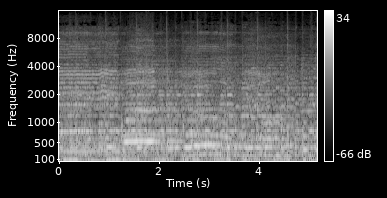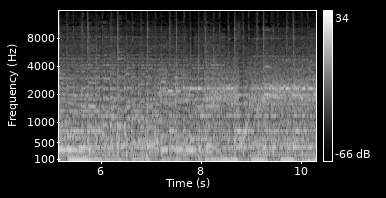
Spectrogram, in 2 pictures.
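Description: Live folk string band playing an instrumental passage: a bowed fiddle carries the melody over plucked strings and a steady rhythmic bass pulse.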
